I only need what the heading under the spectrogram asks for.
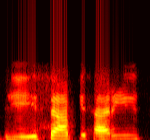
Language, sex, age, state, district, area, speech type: Urdu, male, 18-30, Uttar Pradesh, Rampur, urban, conversation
